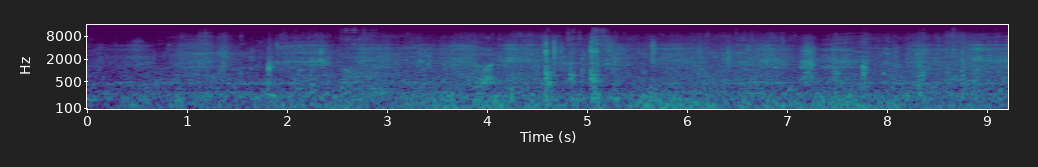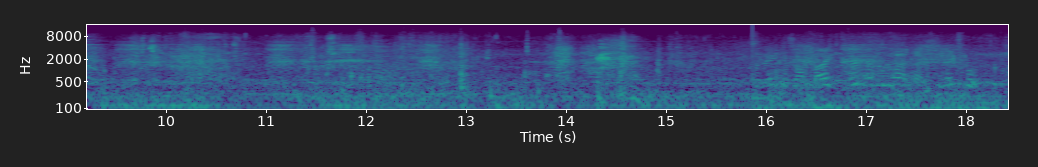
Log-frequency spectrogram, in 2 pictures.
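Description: Wind buffeting the microphone over water sloshing against a small boat, with scattered short clicks and knocks from rod and reel while a tuna is fought to the boat; the wind noise grows louder near the end.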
